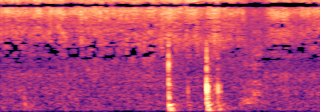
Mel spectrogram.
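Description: Hand pump sprayer misting water onto worm-bin bedding in a steady hiss, wetting the bin so it won't dry out. Two light knocks come about two seconds in.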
